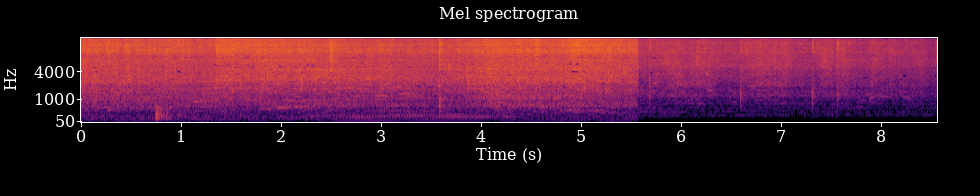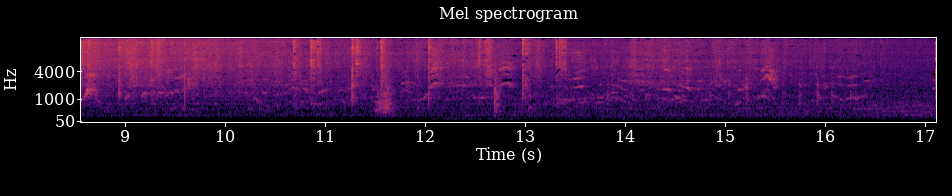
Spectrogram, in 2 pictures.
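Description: Chicken pieces sizzling loudly in hot oil in a non-stick wok, freshly added. About five and a half seconds in the sizzle drops suddenly and carries on quieter and fading, with the scrape and click of a spatula stirring against the pan.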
